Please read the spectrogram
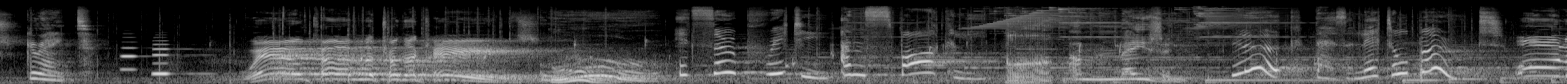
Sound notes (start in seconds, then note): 10.0 snorts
